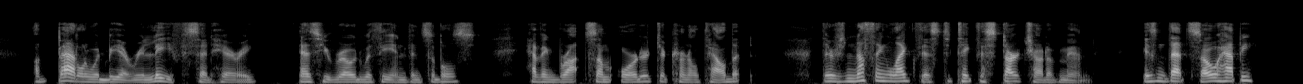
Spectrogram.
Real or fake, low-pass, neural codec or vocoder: real; 7.2 kHz; none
